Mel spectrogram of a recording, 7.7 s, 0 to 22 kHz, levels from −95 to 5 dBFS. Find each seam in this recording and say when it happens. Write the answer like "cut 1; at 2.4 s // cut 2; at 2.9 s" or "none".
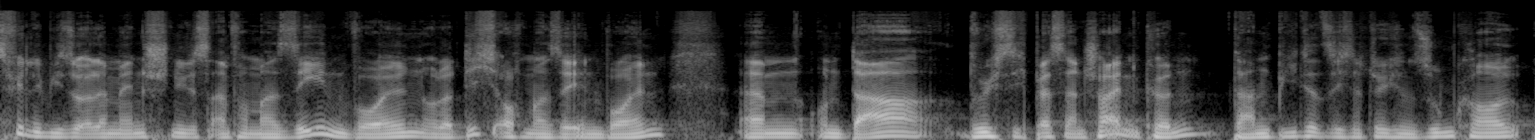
none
